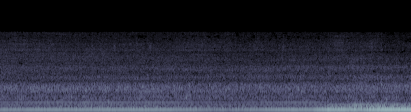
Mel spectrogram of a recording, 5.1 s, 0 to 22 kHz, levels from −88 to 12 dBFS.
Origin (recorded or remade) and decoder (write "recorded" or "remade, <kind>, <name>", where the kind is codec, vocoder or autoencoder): recorded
